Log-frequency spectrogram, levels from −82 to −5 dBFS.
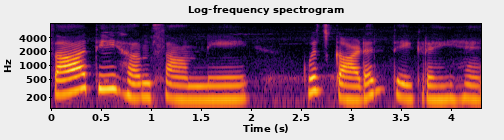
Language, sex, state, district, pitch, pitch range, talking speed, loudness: Hindi, female, Chhattisgarh, Raipur, 200 Hz, 185-255 Hz, 110 wpm, -20 LUFS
